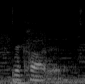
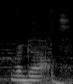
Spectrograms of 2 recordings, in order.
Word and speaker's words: ricotta: It is not ricotta. It's regat. Regat with a G, okay?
